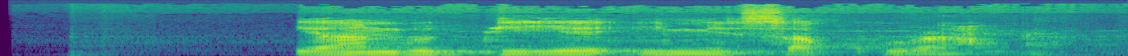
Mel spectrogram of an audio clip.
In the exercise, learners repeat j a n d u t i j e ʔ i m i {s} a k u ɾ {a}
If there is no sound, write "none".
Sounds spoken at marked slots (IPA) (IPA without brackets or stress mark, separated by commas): s, a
